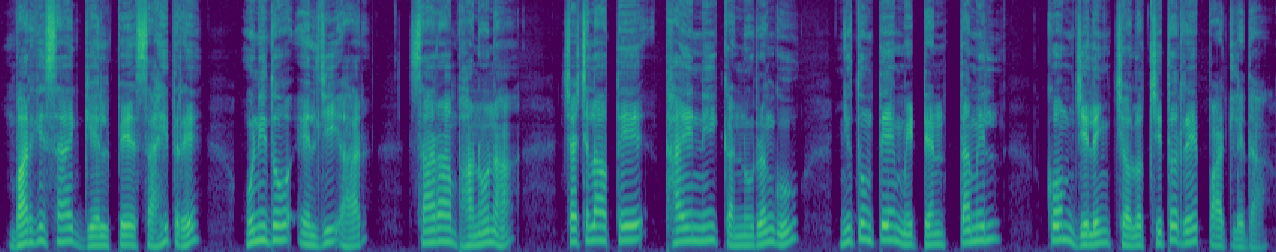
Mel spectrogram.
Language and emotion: Santali, neutral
